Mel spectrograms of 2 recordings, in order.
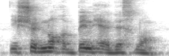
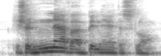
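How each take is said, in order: First: "not" pressed firmly, falling; stress on not. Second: "never" hit harder, falling; stress on never. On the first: Fan condemning the manager, stressing "not". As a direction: lean on "not" in disgust. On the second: Fan doubling down on the manager, stressing "never". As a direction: punch the word "never" as a verdict. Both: Real, not acted. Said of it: "repeated with changed stress".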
